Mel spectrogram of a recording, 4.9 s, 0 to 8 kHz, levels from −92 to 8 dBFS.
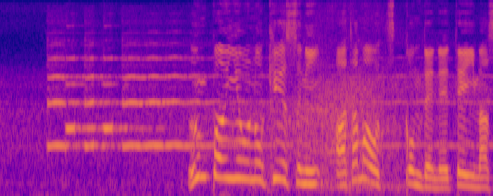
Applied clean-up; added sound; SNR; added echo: none; Cricket; 16 dB; none.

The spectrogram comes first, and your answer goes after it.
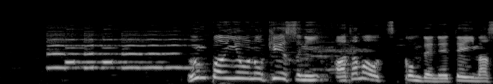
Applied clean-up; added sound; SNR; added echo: classical method Wiener filter.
